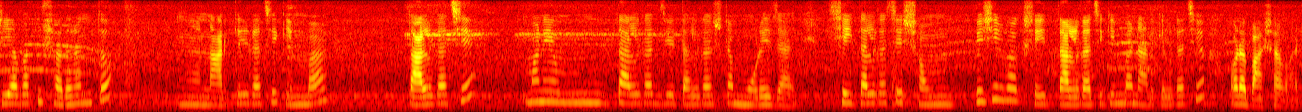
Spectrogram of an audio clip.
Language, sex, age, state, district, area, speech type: Bengali, female, 45-60, West Bengal, Birbhum, urban, spontaneous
